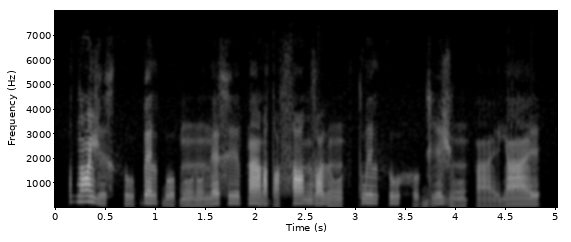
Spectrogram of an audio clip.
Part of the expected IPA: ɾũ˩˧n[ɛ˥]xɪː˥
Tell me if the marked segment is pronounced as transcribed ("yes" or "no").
yes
